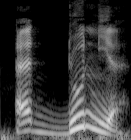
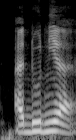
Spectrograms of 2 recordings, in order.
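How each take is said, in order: First: The doubled consonant is held long. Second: The consonant is said single, not held. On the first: The speaker calls it right. "jaga sabdu" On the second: The speaker calls it wrong. "Jangan ad-dunya"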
